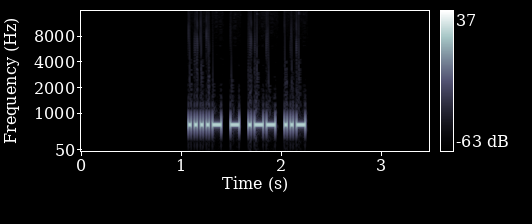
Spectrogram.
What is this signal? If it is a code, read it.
Morse code, heard as a keyed tone, about 40 wpm, 700 Hz. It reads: 4TWU
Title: Four Challenging Letter-Number Combinations 40wpm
